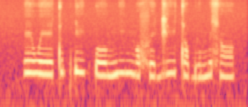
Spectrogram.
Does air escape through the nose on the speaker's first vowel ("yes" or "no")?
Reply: no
